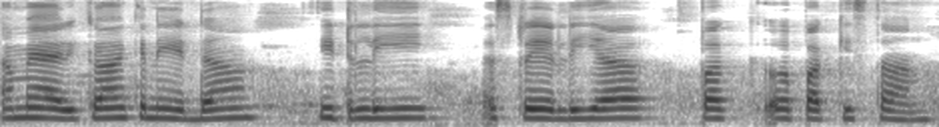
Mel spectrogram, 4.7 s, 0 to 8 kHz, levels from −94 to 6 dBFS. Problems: background sounds at intervals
